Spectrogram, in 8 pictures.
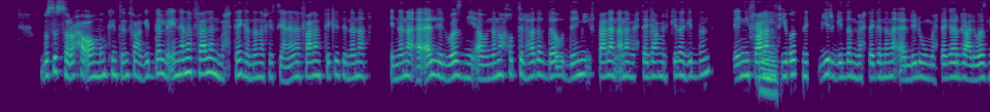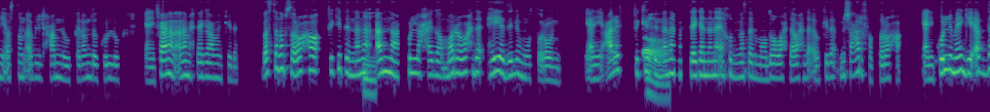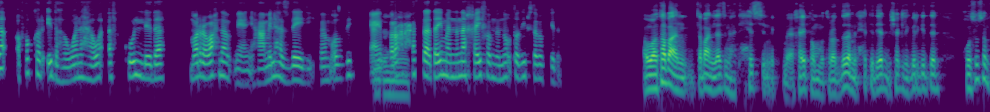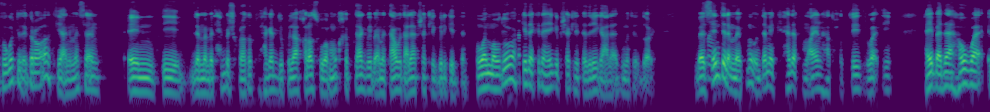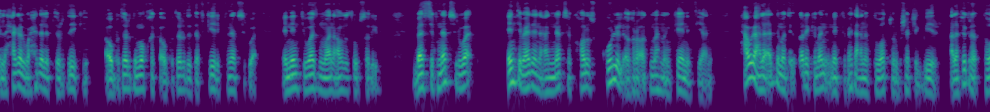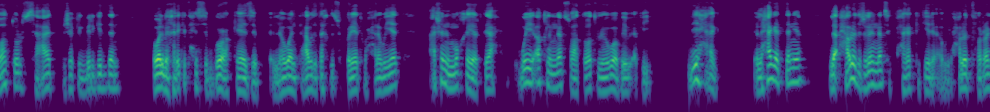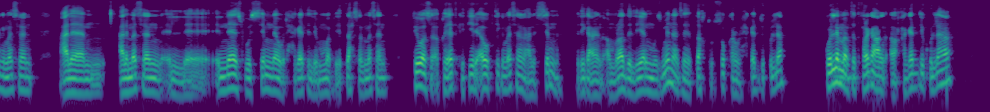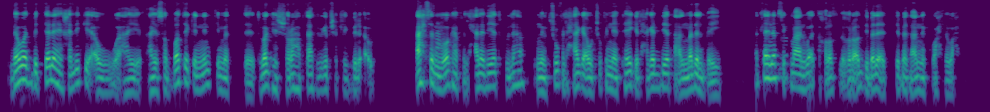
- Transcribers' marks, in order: none
- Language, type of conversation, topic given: Arabic, advice, إزاي أقدر أتعامل مع الشراهة بالليل وإغراء الحلويات؟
